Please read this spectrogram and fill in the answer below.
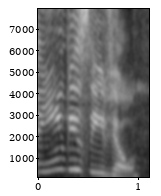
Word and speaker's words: invisível: Reparem a palavra invisível. Qual é a sílaba tônica da palavra invisível? Invisível. Não visível? Termina com qual letra?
